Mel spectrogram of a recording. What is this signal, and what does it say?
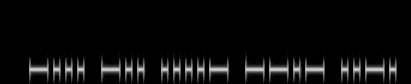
Morse code, heard as a keyed tone, about 20 wpm, 700 Hz. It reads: BD4QF
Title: DXCC-100 Call Signs - 5 Characters - Repeated 3x - 20wpm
